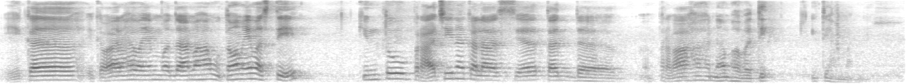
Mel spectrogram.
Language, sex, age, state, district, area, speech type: Sanskrit, male, 18-30, Punjab, Amritsar, urban, spontaneous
